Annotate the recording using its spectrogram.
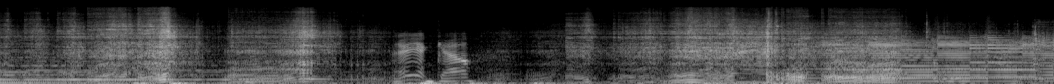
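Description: Dirt bike engines revving up and down in repeated rises and falls as riders climb a rocky trail. Background music comes in again near the end.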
